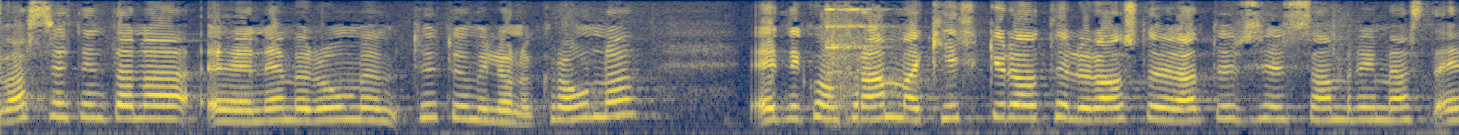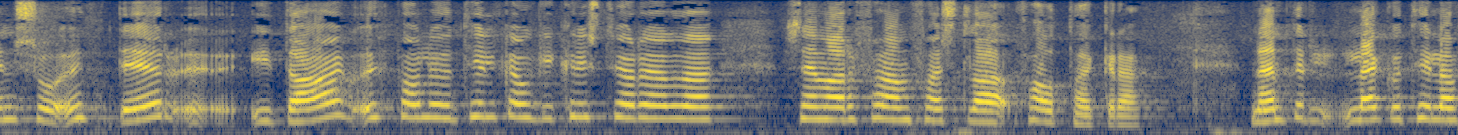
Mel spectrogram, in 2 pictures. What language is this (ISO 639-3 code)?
isl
